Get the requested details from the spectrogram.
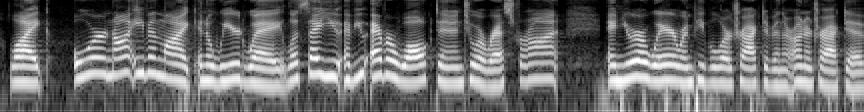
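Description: With a Southern US accent, a woman speaks at a fairly quick pace and a fairly high pitch, with ordinary pitch variation. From US South. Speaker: comedian.

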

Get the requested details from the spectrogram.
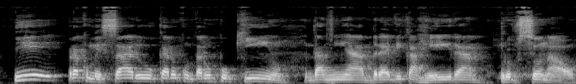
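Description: Noticeable background noise runs behind this recording. A man speaks at a fairly slow pace with lively intonation. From Brazil, São Paulo coast (Baixada Santista). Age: 40s. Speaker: radio announcer and podcast host. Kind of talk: podcast monologue self-introduction.

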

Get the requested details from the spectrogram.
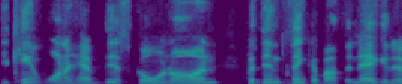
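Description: The recording is dry and close with no echo as a man speaks at a fairly high pitch. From South Florida. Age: 40s. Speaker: car dealership owner and author. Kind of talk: interview. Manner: halting, repeats words.

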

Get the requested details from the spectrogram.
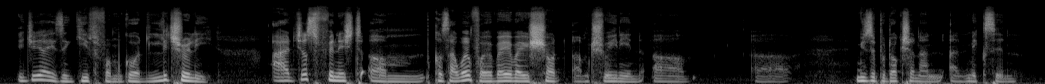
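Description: On a very clean recording with a silent background, a woman speaks at a moderate pace in a very deep, low voice, with ordinary pitch variation and big swings in loudness. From Nigeria, Lagos. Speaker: Afrobeat musician. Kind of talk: casual chat.

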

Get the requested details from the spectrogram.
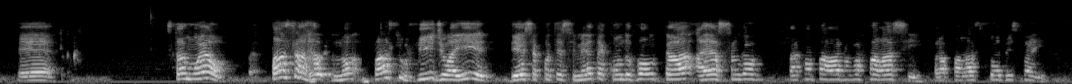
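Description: A man at extremely high pitch with ordinary pitch variation, a moderate pace, long, frequent pauses and noticeable background noise. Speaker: sports web show host. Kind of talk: casual live stream chat. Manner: halting, repeats words.

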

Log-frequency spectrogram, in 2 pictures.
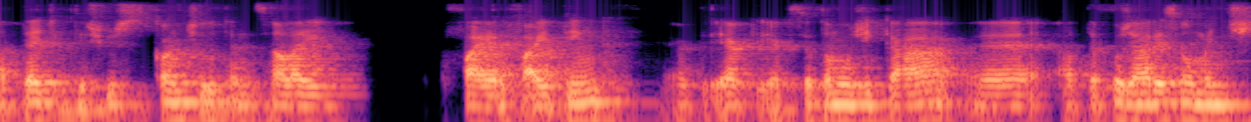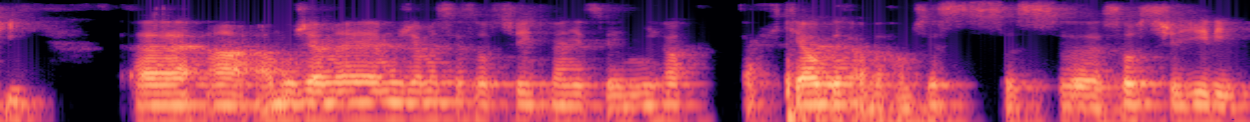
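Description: A man talks with a Polish accent, and audible room echo surrounds his voice. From Poland, near Wrocław. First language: Polish (speaking Czech). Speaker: coffee chain manager. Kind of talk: interview. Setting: remote recording. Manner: halting, many repetitions.

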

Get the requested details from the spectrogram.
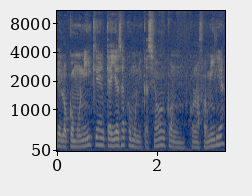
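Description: A man talks at medium pitch with fairly even intonation, and noticeable background noise comes through. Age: 30s. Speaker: podcast host. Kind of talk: casual chat.

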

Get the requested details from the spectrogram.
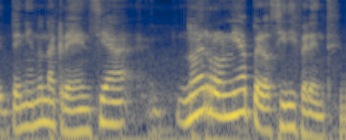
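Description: Pitch swings very widely in a man's somewhat breathy speech. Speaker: podcast host. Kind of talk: casual chat. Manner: halting.

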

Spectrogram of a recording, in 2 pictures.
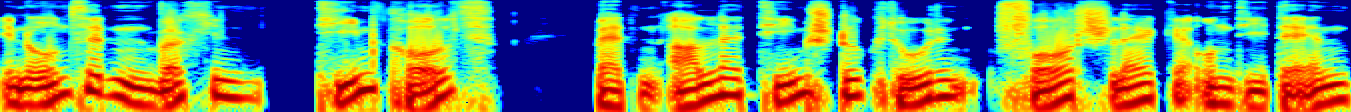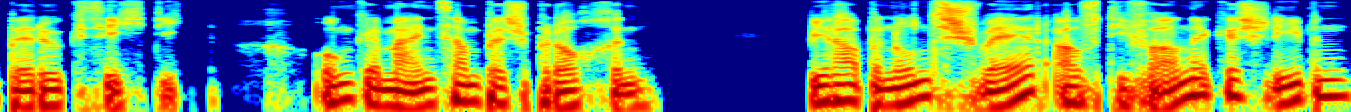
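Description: Very slow speech in a Swiss German accent on a very clean recording with a silent background. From Switzerland. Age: 30s. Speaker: podcast co-host, network marketer. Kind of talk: sales pitch.

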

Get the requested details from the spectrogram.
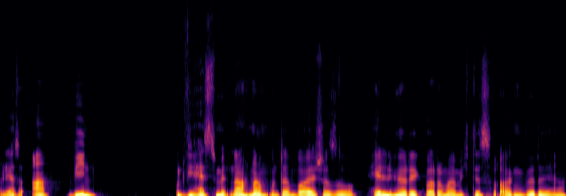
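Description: Against a quiet background, a man speaks at a fairly quick pace in a fairly low, dark, mellow voice. His intonation is monotone and flat, and the sound is dry and close with no echo. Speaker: trading card game podcaster. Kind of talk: casual chat.

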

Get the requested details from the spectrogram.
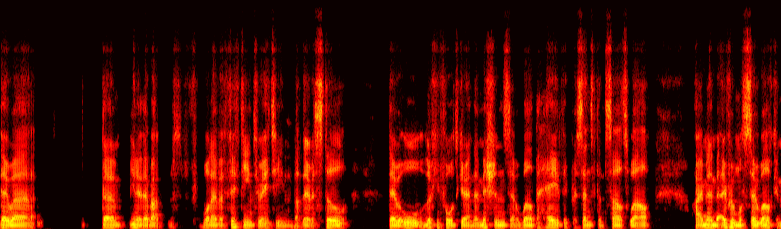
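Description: A man speaks in a southern English accent at a fairly low pitch. His intonation is flat and monotone, broken by long, frequent pauses. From London, England. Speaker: religious convert. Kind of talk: testimony. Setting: video call.

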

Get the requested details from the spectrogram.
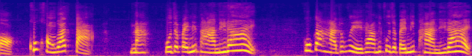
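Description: A woman is speaking. Her intonation is lively. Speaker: Buddhist nun teacher. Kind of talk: dharma talk. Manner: blunt, informal; voice trails off at ends.

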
